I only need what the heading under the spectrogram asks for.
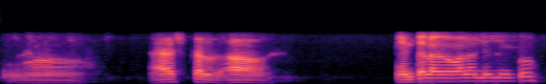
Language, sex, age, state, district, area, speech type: Telugu, male, 18-30, Telangana, Jangaon, rural, conversation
